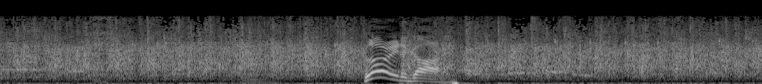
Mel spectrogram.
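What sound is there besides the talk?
audience clapping hands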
